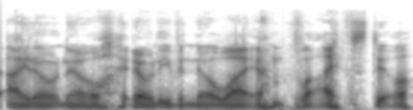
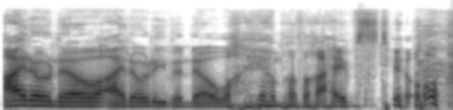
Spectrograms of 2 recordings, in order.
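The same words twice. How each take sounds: First: Put-on soft, dry old aunt with a faint laugh; retelling the great aunt's dry line, quiet and deadpan. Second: Put-on loud, chuckling old aunt; great aunt on the phone, amused and laughing. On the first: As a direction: say it low and weary as the aunt. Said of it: "the fact that my great aunt said". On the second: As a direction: laugh through the line as the aunt. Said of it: "my great aunt goes".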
